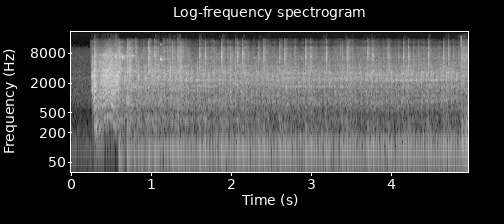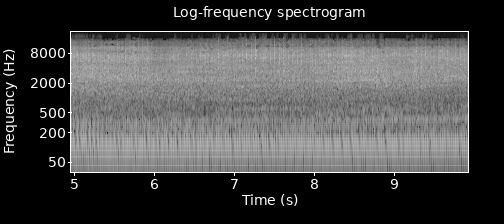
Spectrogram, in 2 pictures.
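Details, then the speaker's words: Riding mower/tractor with 18 horsepower Kohler engine: several seconds of cranking, then it catches and settles into a steady, even idle with no misses or knocks; normal start and idle, runs really good. "But it runs really good. It has an 18 horsepower Kohler in here."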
